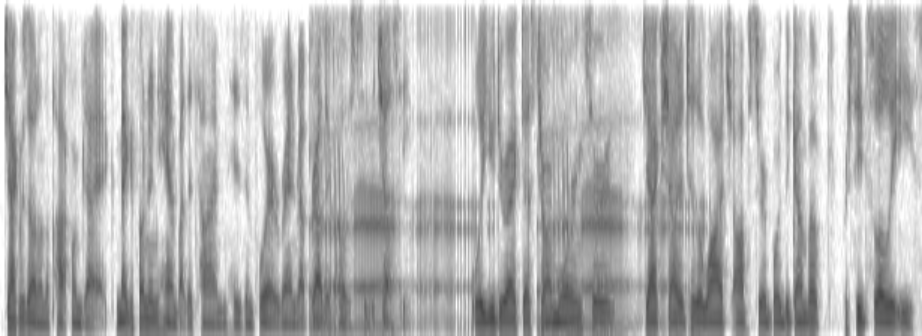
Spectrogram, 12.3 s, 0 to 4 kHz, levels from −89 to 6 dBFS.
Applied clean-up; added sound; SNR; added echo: none; Burping, eructation; 10 dB; none.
